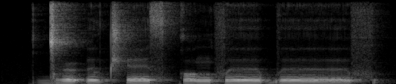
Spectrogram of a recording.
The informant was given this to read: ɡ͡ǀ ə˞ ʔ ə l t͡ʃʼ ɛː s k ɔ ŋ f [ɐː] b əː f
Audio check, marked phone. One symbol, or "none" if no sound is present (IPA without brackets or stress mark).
əː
